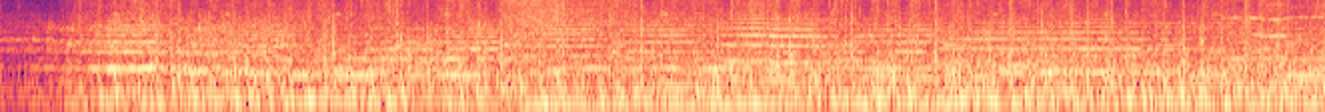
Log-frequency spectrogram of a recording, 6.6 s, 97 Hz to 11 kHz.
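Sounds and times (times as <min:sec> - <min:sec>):
herd of mustang horses galloping hooves: 0:00.0 - 0:06.6.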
